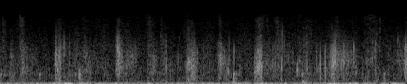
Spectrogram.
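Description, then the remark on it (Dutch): Steady footsteps of two people crunch over loose, rocky ground at a brisk walking pace as they walk into a gorge in a mountain range, with a faint gritty scrape under each step and no voices. “Samen lopen ze een kloof in.”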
